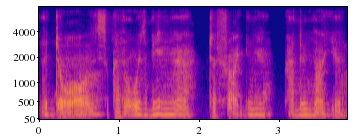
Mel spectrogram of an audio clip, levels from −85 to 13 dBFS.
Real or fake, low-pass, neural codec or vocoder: fake; 7.2 kHz; autoencoder, 22.05 kHz, a latent of 192 numbers a frame, VITS, trained on one speaker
